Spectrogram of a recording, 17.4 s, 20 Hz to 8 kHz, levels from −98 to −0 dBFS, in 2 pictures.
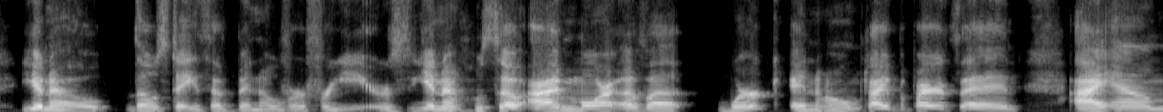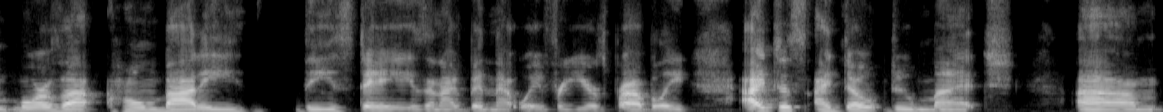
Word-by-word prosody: you 165 0 +7
know, 125 +2 0 0.2
those 180 -1 -3
days 110 +5 -2
have 115 +4 -5
been 110 0 -5
over 115 0 -8
for 120 0 -8
years, 115 - -9
you 175 -2 +2
know? 150 0 +2
So, 175 -4 +3
I'm 200 +3 +8
more 185 -2 +3
of 150 -3 -1
a 140 -2 +2 0.3
work 150 +5 -2
and 135 -1 0
home 140 +2 -6
type 165 0 +3
of - - -19
person, 165 -4 +2 0.4
I 140 -1 +9
am 150 -2 -2
more 145 -1 0
of 140 -1 -4
a 130 -1 +3 0.2
homebody 135 -1 0 0.4
these 130 +1 -8
days 120 +2 -4
and 120 -1 -7
I've 120 +1 -8
been 115 0 -5
that - - -9
way 120 - -9
for 125 +1 -11
years, 125 0 -11
probably. 125 0 -1 0.4
I 185 - +6
just 215 +2 -3
I 140 0 -1
don't 140 0 -3
do 135 -1 -6
much, 120 -3 -7 0.5
um, 125 -2 0
135 Hz, 155 wpm, -23 LUFS, 125-155 Hz, 0.5 s, I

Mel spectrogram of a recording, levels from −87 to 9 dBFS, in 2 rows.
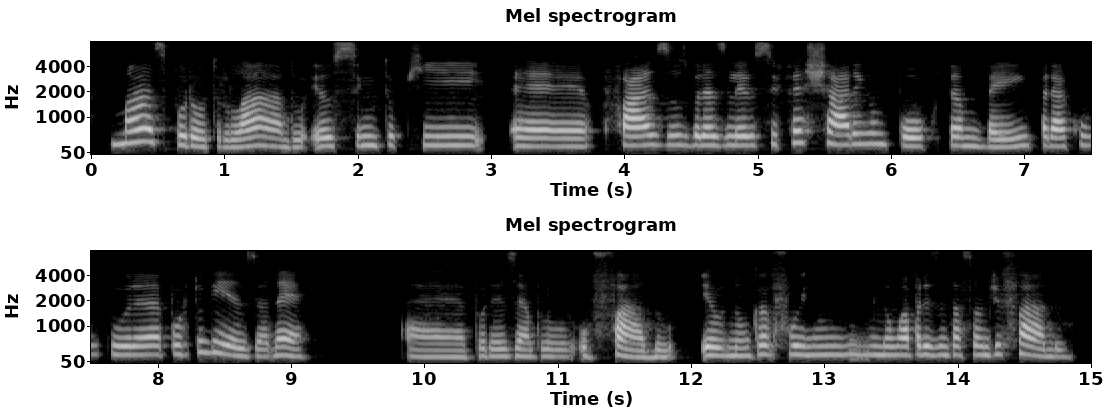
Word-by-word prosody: Mas 325 +4 +3
por 255 -8 +1
outro 205 -2 -1
lado, 210 -1 +2
eu 225 +1 +1
sinto 240 +2 -5
que, 245 -1 -3 0.2
eh, 215 -1 +3 0.2
faz 250 0 +6
os 255 0 -3
brasileiros 245 0 +2
se 270 +2 -8
fecharem 295 -3 +3
um 280 -1 -4
pouco 225 -4 0
também 220 -2 0
para 225 -2 +3
cultura 235 -1 -1
portuguesa, 240 -6 -3
né. 210 -2 +1 1.0
Hã, 175 -1 -4
por 195 0 -7
exemplo 190 -1 -4
o - - -5
fado, 170 0 +1 0.2
eu 220 -1 +5
nunca 210 +3 -1
fui 240 -1 -1
em - - -3
uma 230 +1 -5
em 230 - -1
uma 225 0 +3
apresentação 230 0 -1
de 245 +3 -4
fado. 195 -9 +1
230 Hz, 140 wpm, -22 LUFS, 210-245 Hz, 1.0 s, faz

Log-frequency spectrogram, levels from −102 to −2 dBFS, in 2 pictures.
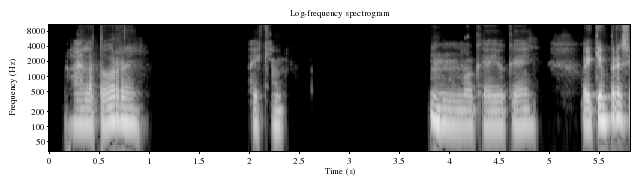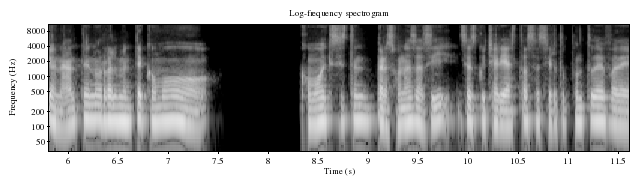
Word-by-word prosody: Ah, 115 0 -5
en 115 - -1
la 115 - -2
torre. 120 -1 +1 1.0
Hay - - -5
que - - -13
m 100 - -5 1.5
Mm, 110 -4 +1
okey, 105 0 -4
okey. 110 +1 -6 0.4
Oye, 110 - +3
qué 130 - +4
impresionante, 130 -2 +3
¿no?, 140 0 +3
realmente 130 +1 +4
cómo 125 -5 +1 0.8
cómo 115 +2 +2
existen 130 0 -2
personas 115 +1 +1
así. 125 +4 -2
Se - - -1
escucharía 120 -4 +1
hasta 105 +5 -2
c 130 - -6
cierto 115 -3 -7
punto 125 +2 -1
de 130 -1 +5
fu 120 - -2
120 Hz, 145 wpm, -24 LUFS, 110-130 Hz, 1.5 s, de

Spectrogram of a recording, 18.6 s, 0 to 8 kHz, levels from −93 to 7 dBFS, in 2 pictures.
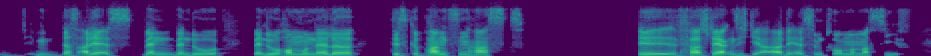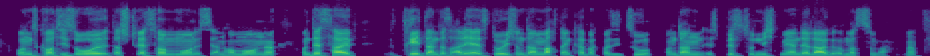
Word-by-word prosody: d 105 +1 -29
im 115 -3 -12
das 110 - 0
ADHS, - - +2
wenn 110 0 -1
wenn 115 0 -1
du 110 -2 -4 0.3
wenn 110 0 +1
du 115 -2 -1
hormonelle 120 +3 +3 0.4
Diskrepanzen 140 0 0
hast 135 +4 -2 1.2
äh, 125 -5 +1
verstärken 115 +3 +5
sich 110 -2 -12
die - - -3
ADS 105 -1 0
Symptome 105 -2 -6
massiv. 95 -2 -6 0.4
Und 110 0 -4
Cortisol, 115 +5 +2
das - - -3
Stresshormon, 120 +2 0
ist 105 0 -13
ja 95 - -6
'n 95 - -13
Hormon, 105 +6 -2
ne? 120 +4 -2 0.2
Und 105 +2 -8
deshalb 120 -1 +6 0.5
dreht 125 0 +4
dann 110 - +3
das 105 -1 -6
ADHS 105 0 +2
durch 130 +1 -2
und 115 - -6
dann 110 -1 0
macht 110 0 +2
dein 105 - -4
Körper 100 -1 -4
quasi 90 -1 -10
zu 135 +1 -7
und 110 -2 -9
dann 100 +1 0
ist 105 - -17
bist 110 -2 -7
du 110 - -9
nicht 110 0 -7
mehr 105 -2 -2
in 105 - -5
der - - +3
Lage, 95 0 +5
irgendwas 95 -2 -7
zu 90 - -14
machen, 80 -3 -18
ne? - - -9
110 Hz, 180 wpm, -26 LUFS, 105-120 Hz, 1.2 s, deshalb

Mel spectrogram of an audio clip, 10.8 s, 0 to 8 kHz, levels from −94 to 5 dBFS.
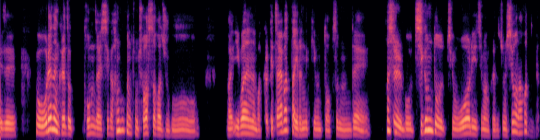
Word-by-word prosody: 이제 125 -1 0 0.4
뭐 165 - +2
올해는 225 +6 +7
그래도 155 -4 0 0.3
봄 150 +2 -3
날씨가 135 0 -3
한국은 210 -5 0
좀 140 - -6
좋았어 160 +2 0
가지고 110 -3 -4 0.6
막 125 0 -3
이번에는 145 -2 +3
막 115 -2 -7
그렇게 - - -4
짧았다 215 +6 +2
이런 130 -1 0
느낌은 125 -2 -6
또 - - -5
없었는데 115 0 -4 0.3
사실 185 -10 +3
뭐 120 0 -3
지금도 185 - +4
지금 130 - -5
5월이지만 130 -5 +1
그래도 115 -1 -9
좀 130 - -5
시원하거든요. 165 - -2
135 Hz, 370 characters per minute, -23 LUFS, 120-160 Hz, 0.6 s, 올해는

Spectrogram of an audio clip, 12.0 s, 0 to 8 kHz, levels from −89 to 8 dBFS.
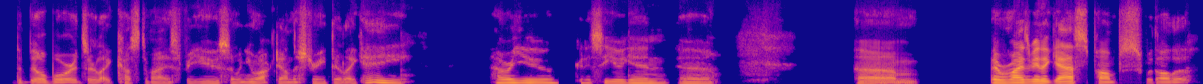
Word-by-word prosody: the 115 - -11
billboards 110 -2 -3
are, - - -6
like, - - -6
customized 115 -2 -6
for 125 - -12
you, 125 +1 -9
so 120 - +2
when 115 0 -9
you 120 +1 -6
walk - - -4
down 115 -2 -5
the - - -7
street, 125 0 -1
they're 120 - -7
like, 115 +2 -6
'Hey, 185 -6 -1 0.8
how 160 -1 -2
are 165 - +5
you, 160 -1 0 0.2
good 155 - -12
to 150 - -10
see 155 +2 -1
you, 145 -1 -3
again,'" 135 -2 -3
uh 125 -2 -5 1.5
um, - - -1 0.7
it 155 - +6
reminds 160 +2 +7
me 155 - +7
of 145 - +8
the 130 - +7
gas 135 +3 +7
pumps, 115 -2 0
with 115 - -12
all 115 -1 +1
the 105 -2 -6
125 Hz, 185 wpm, -23 LUFS, 115-150 Hz, 1.5 s, of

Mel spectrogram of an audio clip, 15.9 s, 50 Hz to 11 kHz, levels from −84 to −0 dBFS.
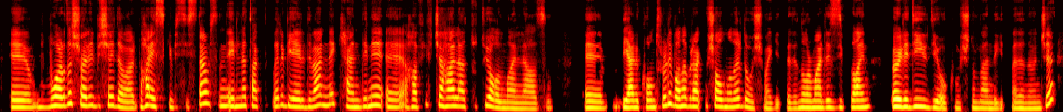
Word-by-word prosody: Eee, 205 -1 +2
bu 210 +4 +1
arada 255 +5 +5
şöyle 260 -4 +1
bir 240 - -11
şey 260 0 0
de 210 - +1
var, 180 -1 -2
daha 260 +5 +2
eski 230 -3 -2
bir - - -15
sistem, 290 +11 -2
senin 245 -4 -3
eline 240 +1 +1
taktıkları 245 +1 -5
bir 235 - 0
eldivenle 240 +7 0
kendini, 230 +4 0
eee, 210 -1 -1
hafifçe 215 +6 -3
hâlâ 240 -1 +3
tutuyor 225 +2 -2
olman 180 -3 -1
lazım. 165 +3 -6 0.5
Eee, 185 -1 +2 0.3
yani, 200 -1 +5
kontrolü 220 +9 0
bana 240 0 +3
bırakmış 230 +1 -1
olmaları 220 +1 +1
da 220 - -1
hoşuma 175 -1 -5
gitmedi. 175 +1 -7
Normalde 195 0 +2
zipline 200 +2 0 0.3
öyle 220 -2 +8
değil 225 -3 +2
diye 190 -1 +1
okumuştum 175 +1 -5
ben 175 -1 -2
de 170 - -3
gitmeden 175 0 -4
önce. 175 - -1
215 Hz, 160 wpm, -24 LUFS, 195-240 Hz, 0.5 s, öyle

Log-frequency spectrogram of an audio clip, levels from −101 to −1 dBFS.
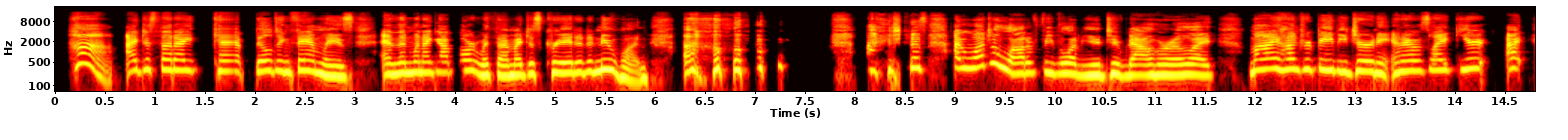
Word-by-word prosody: "Huh, 465 +1 +2
I - - +4
just 300 +1 -4
thought 305 -1 +1
I 295 -1 +2 0.2
kept 275 -1 0
building 275 -1 -1
families, 225 -10 +2 0.3
and 225 +1 +4
then 245 0 +2
when 255 0 0
I 255 - +3
got 255 0 -2
bored 290 -2 -2
with 210 -1 0
them, 205 -1 +2
I 215 - +5
just 225 0 +1
created 250 0 +1
a 270 - -1
new 300 +2 +4
one." 170 - -3 0.4
Um, 300 - +4 1.7
I 295 - +2 0.3
just 335 -3 0 0.2
I 335 - +3
watch 345 +5 -1
a 375 - +3
lot 235 -6 +1
of 245 0 -7
people 240 -2 -2
on 230 -2 0
YouTube 210 +1 +1
now 210 +1 +1
who 210 - 0
are 210 0 +1
like, 215 -1 0 0.3
"My 310 +5 +3
hundred-baby 305 -3 +1
journey," 270 -2 +2
and 245 +3 0
I 280 +1 +1
was 280 0 -4
like, 300 -1 -1
"You're 325 +7 +2 0.2
I - - +4
260 Hz, 185 wpm, -23 LUFS, 225-295 Hz, 1.7 s, I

